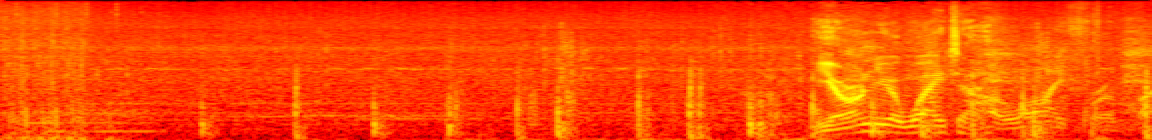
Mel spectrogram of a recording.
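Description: Footsteps run quickly across hollow wooden boards.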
